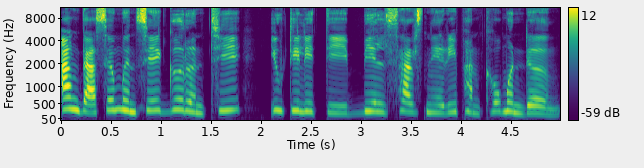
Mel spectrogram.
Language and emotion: Bodo, happy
